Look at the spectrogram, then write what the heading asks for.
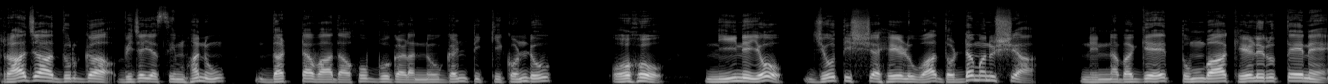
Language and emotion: Kannada, neutral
